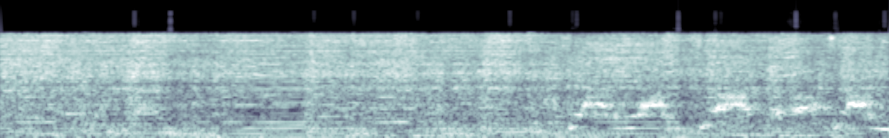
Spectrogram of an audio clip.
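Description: Live punk rock band playing loud: electric guitars, bass guitar and a drum kit going full tilt.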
